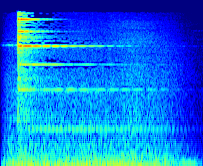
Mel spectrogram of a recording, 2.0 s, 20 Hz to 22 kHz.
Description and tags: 13 Campana timbre Hotel IPIALES2
field-recording, grabacion-de-campo, paisaje-sonoro, pasto-sounds, proyecto-SIAS-UAN, SIAS-UAN-project, sonidos-de-pasto, soundscape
